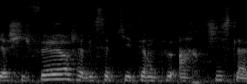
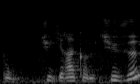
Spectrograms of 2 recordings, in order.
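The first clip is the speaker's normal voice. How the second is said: ordinary delivery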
